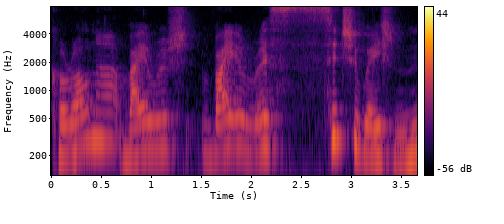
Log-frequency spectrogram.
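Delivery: slow, careful delivery. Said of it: "Say that three times fast".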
